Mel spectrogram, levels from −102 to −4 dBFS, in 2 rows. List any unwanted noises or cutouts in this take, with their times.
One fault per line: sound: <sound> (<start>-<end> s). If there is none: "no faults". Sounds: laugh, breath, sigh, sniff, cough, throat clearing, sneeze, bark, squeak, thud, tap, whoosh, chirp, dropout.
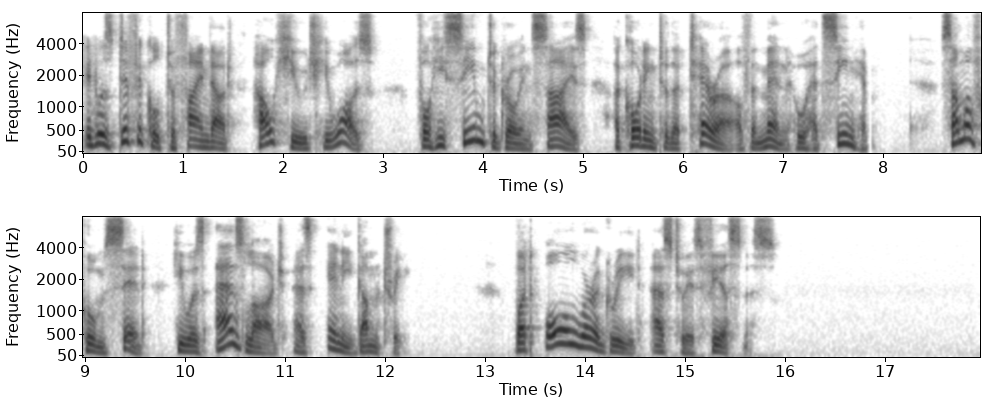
no faults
